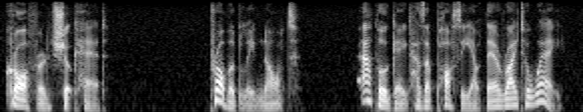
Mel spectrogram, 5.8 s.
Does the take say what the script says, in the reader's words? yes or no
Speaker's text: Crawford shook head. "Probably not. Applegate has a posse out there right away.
yes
